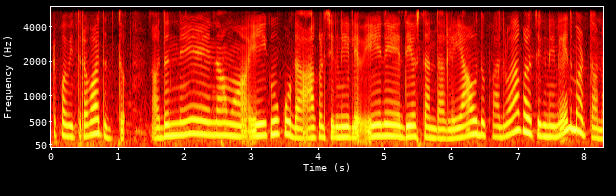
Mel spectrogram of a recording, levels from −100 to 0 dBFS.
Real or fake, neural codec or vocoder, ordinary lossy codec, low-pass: real; none; none; 5.4 kHz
